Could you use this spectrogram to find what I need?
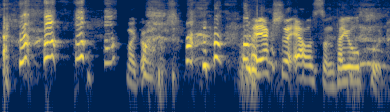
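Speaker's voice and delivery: words squeezed out through high laughter; cracking up mid-sentence; laughing. Real, not acted. Cracking up at quilt joke.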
